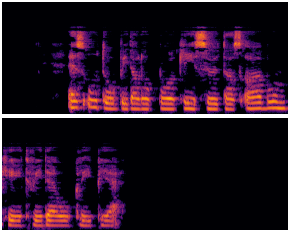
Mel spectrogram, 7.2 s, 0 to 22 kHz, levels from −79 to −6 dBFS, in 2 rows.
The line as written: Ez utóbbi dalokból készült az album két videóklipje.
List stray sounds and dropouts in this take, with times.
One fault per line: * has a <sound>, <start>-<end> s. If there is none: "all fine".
all fine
